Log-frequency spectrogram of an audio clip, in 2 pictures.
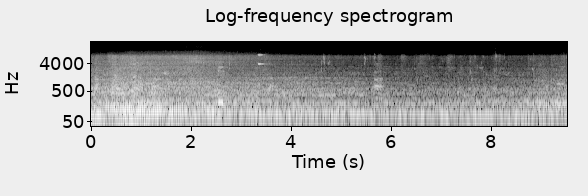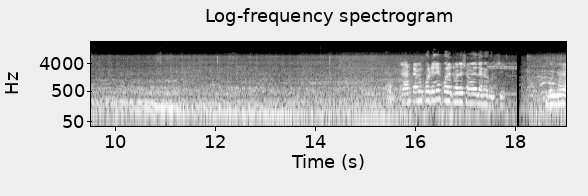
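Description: A middle-aged woman talks close by, calmly.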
